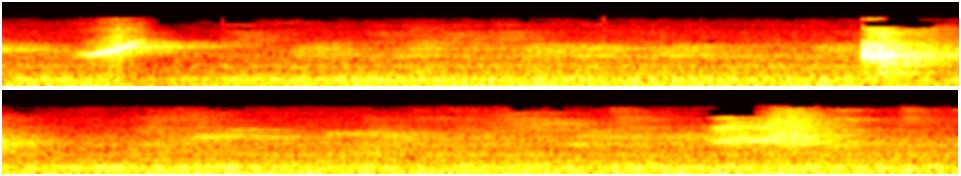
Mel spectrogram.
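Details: A male Eclectus parrot, a foster bird, gives three harsh, squawking calls spaced about two and a half seconds apart, over a steady low indoor hum.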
